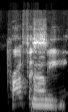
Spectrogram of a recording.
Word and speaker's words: prophecy: So prophecy. Prophecy is a noun. Ah, got Mhm. it. And this Prophesy is the verb. Prophecy is with a C, and prophesy is with the S.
